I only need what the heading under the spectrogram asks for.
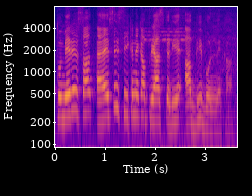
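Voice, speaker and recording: An Indian English teacher, his voice fairly high for a man, teaches English grammar in Hindi in a classroom lecture. Very animated and speaking at normal speed, he fires questions at the class, often answers them himself, and repeats each point again and again, with slight background noise.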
